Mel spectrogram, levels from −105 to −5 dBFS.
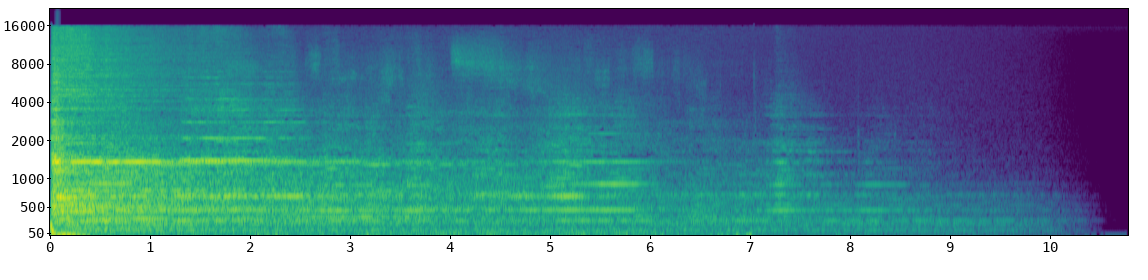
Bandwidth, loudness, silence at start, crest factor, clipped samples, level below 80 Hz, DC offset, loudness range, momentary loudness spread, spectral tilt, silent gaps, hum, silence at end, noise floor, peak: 16 kHz; -21 LUFS; 0 s; 22 dB; under 0.1%; -40 dBFS; under 0.1%; 23 LU; 25 LU; -3.5 dB/octave; none; none; 2.05 s; -75 dBFS; 0 dBFS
